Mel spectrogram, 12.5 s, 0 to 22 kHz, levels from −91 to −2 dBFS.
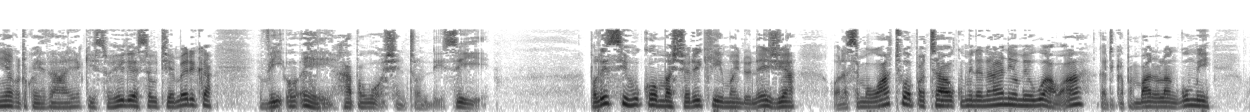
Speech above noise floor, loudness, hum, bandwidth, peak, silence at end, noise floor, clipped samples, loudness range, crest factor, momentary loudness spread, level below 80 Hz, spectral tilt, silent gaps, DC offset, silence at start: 38 dB; -21 LUFS; none; 8.8 kHz; -2 dBFS; 0.4 s; -59 dBFS; under 0.1%; 7 LU; 20 dB; 12 LU; -54 dBFS; -4.5 dB/octave; none; under 0.1%; 0 s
